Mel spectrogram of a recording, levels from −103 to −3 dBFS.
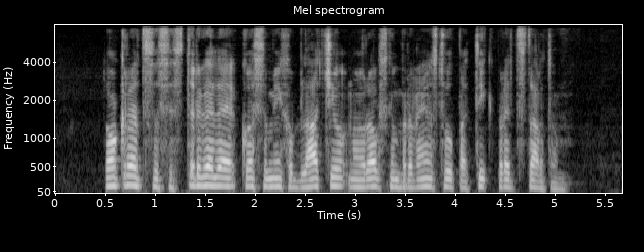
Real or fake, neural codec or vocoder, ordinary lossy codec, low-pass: real; none; none; none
